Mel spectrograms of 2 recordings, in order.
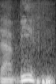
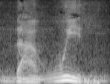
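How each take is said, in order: First: The middle consonant is a V sound. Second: The middle consonant is a W sound. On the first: This is the name's later pronunciation. The speaker calls it wrong. "No es el rey David" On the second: This is the name's original pronunciation. The speaker calls it right. "La letra Vav sonaba como W. Por eso el Melech Dawid es el rey Dawid"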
